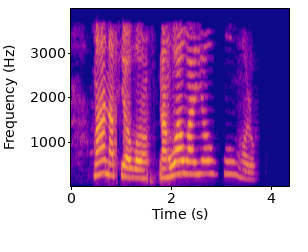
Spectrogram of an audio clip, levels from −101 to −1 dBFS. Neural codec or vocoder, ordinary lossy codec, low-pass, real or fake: codec, 16 kHz, 8 kbps, FreqCodec, larger model; AAC, 16 kbps; 3.6 kHz; fake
